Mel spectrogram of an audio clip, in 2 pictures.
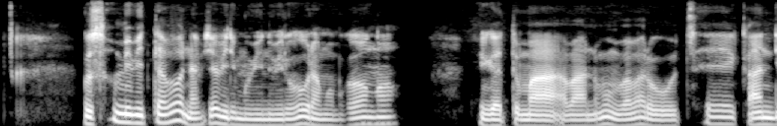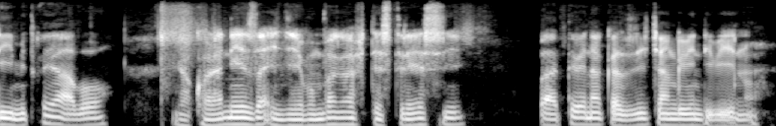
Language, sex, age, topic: Kinyarwanda, male, 18-24, health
